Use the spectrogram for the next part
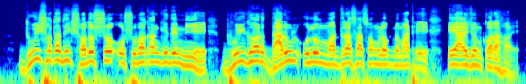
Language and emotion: Bengali, neutral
